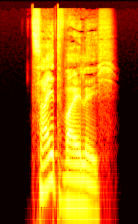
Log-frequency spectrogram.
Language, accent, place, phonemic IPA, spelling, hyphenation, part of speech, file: German, Germany, Berlin, /ˈt͡saɪ̯tvaɪ̯lɪç/, zeitweilig, zeit‧wei‧lig, adjective, De-zeitweilig.ogg
- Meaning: temporary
